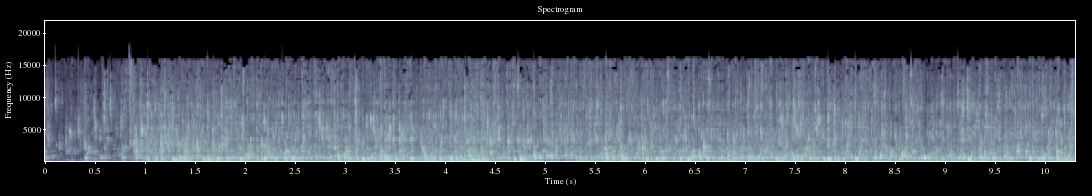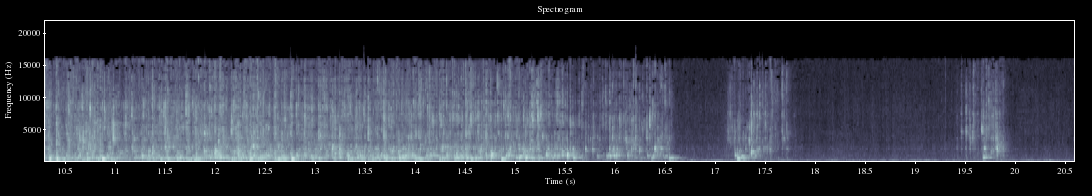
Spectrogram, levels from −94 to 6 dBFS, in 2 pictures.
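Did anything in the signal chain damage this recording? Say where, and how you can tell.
Yes. Sharp single clicks at 6.15, 10.11 and 15.56 s point to dropped samples, likely at the driver or buffer stage. A fraction of a millisecond goes missing, so the waveform jumps abruptly to a later value, leaving a thin vertical line on the spectrogram.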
